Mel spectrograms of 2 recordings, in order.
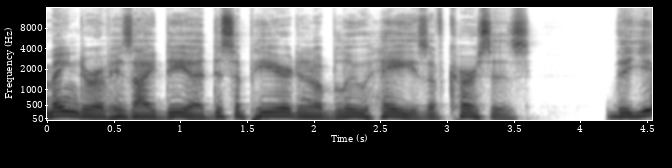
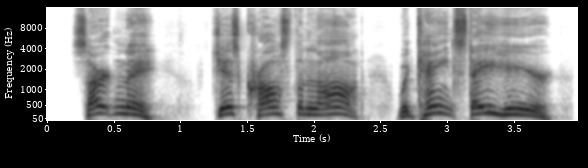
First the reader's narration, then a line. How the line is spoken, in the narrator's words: screamed the lieutenant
